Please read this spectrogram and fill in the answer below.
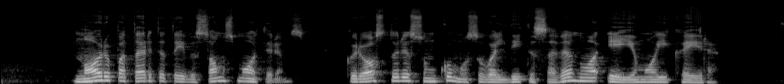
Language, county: Lithuanian, Kaunas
